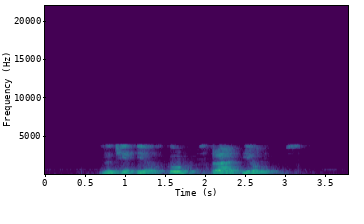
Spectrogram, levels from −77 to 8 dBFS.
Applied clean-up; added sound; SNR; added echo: neural separator model SepFormer DNS4.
